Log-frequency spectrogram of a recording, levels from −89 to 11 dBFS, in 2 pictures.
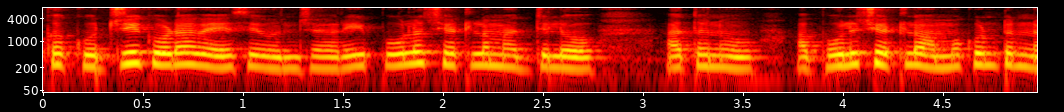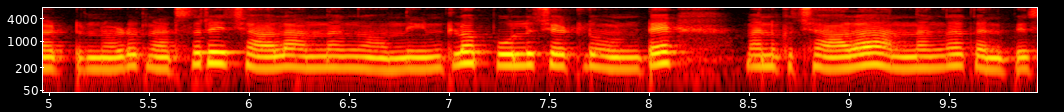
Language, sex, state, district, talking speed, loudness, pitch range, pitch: Telugu, female, Andhra Pradesh, Anantapur, 155 wpm, -23 LUFS, 195-235 Hz, 215 Hz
